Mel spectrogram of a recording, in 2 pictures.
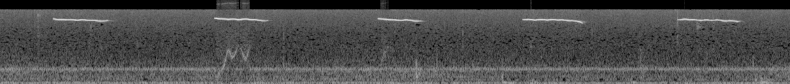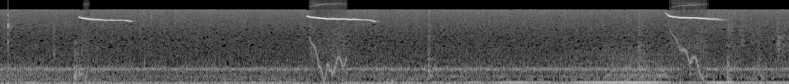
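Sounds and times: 
hazel dormouse squeaky whistles: 0.0s - 1.3s, 2.1s - 3.0s, 3.7s - 6.1s, 6.7s - 7.7s, 8.6s - 9.4s, 10.9s - 11.8s, 14.6s - 15.3s
steady hum: 0.0s - 15.7s.

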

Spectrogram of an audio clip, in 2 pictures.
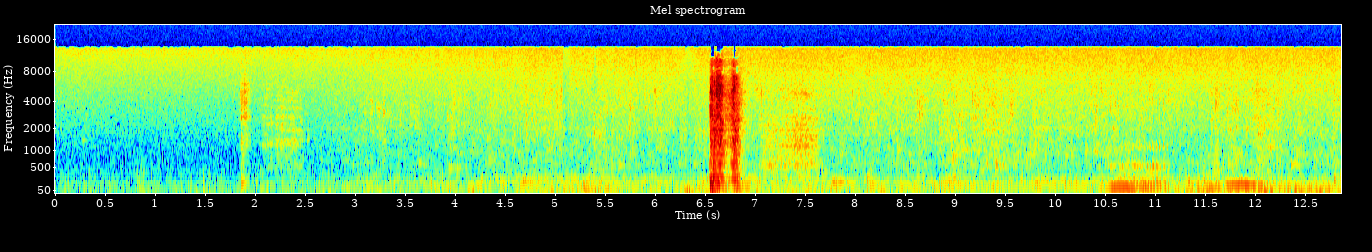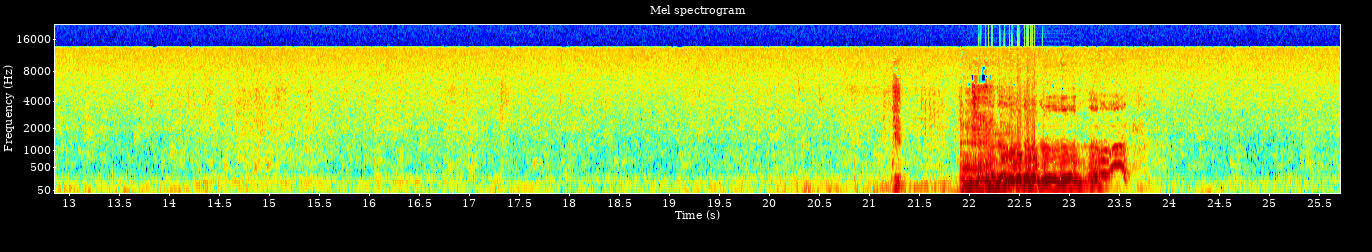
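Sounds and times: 
Galapagos fur seal grunting and barking: 6.5s - 7.6s, 21.2s - 23.8s.

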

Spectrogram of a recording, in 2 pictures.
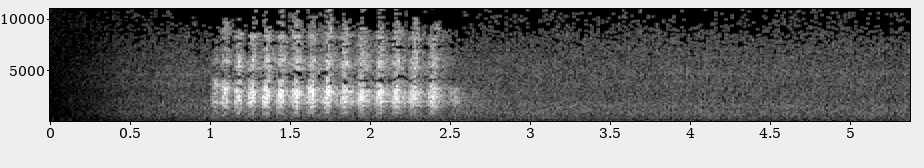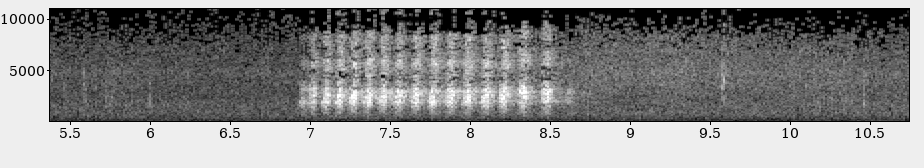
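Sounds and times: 
Eurasian magpie uttering dry rattling chatters: 1.0s - 2.7s, 6.9s - 8.7s.

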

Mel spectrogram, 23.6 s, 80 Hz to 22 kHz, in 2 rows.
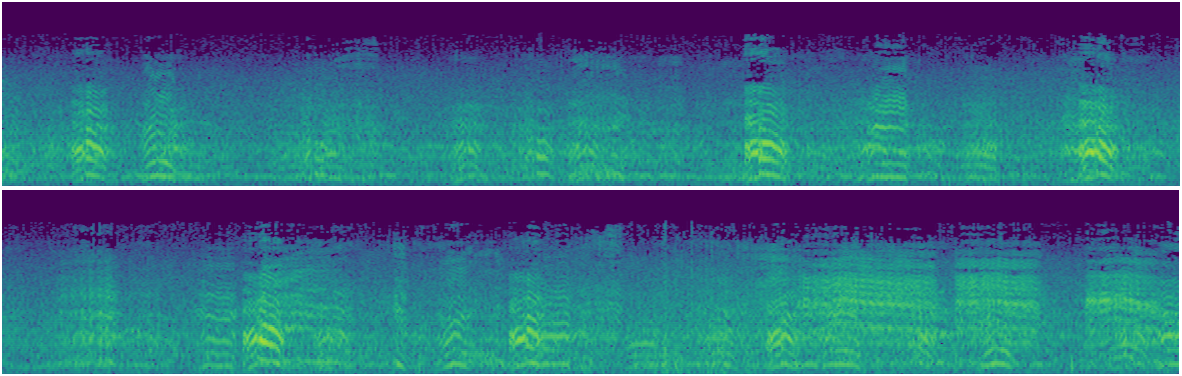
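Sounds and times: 
Thick-billed murres uttering groaning, rolling calls: 0.0s - 23.5s.

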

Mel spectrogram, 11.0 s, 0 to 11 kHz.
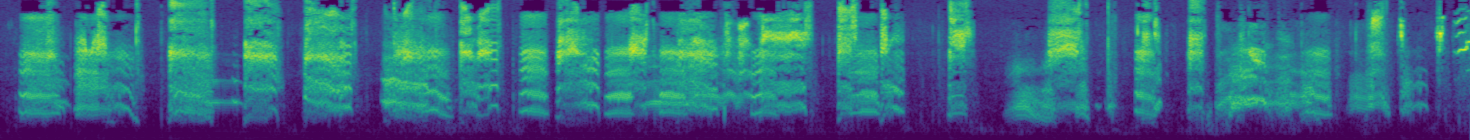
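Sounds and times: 
meerkat squawks: 0.1s - 11.0s.

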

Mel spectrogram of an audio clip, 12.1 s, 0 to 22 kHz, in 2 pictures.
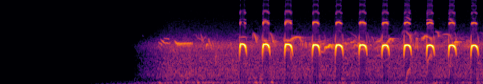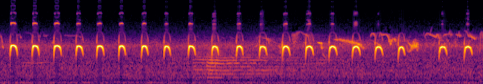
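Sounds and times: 
great gerbil sharp chirping calls: 2.0s - 8.5s, 9.3s - 12.0s.

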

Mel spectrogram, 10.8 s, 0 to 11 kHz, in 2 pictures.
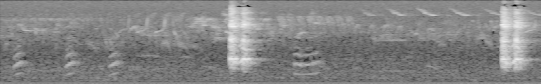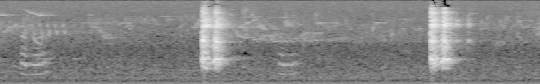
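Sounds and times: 
Common pheasant grating two-note crow: 0.0s - 1.3s, 2.2s - 3.3s, 5.0s - 6.0s, 7.4s - 8.5s, 9.6s - 10.2s.

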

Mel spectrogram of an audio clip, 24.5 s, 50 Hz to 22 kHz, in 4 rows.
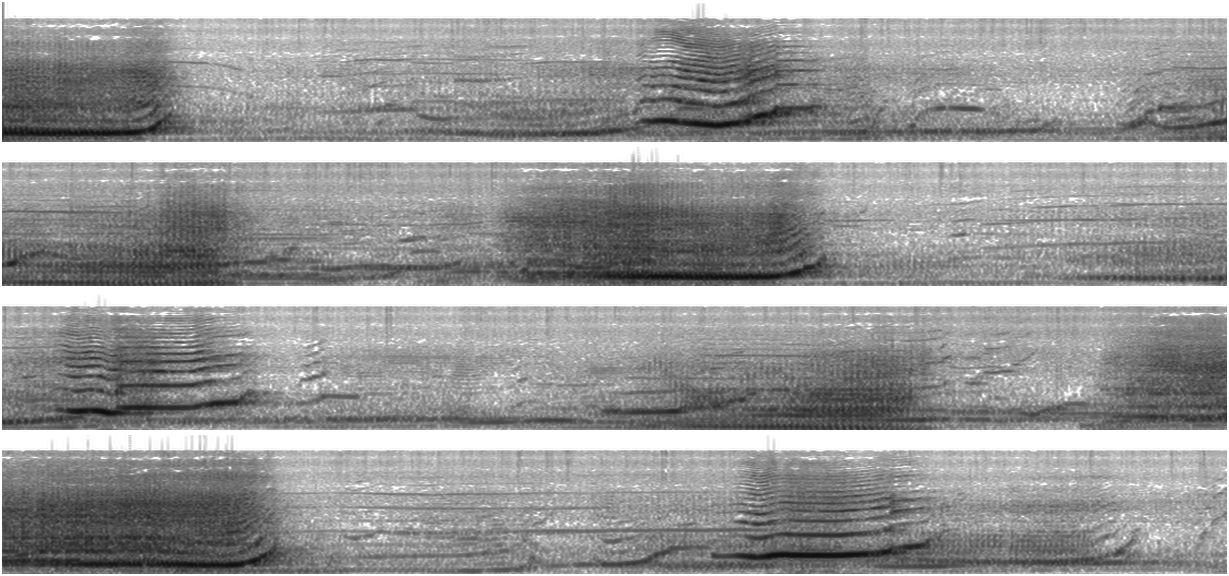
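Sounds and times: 
humpback whale song: 0.0s - 24.4s.

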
